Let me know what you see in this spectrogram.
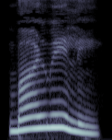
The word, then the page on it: ಬಾಳ್ವಲಿ: bāḷvali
